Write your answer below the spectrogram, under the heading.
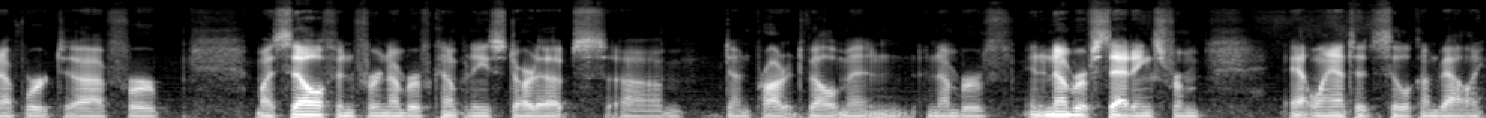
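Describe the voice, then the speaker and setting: A man with a Southern US accent speaks at a very deep, low pitch and a fairly quick pace, in a bright, sharp tone. His intonation is monotone and flat, and the recording is very clean with a silent background. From South Carolina (Upstate, rural Donalds). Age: 30s. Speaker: state legislator. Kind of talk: interview. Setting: studio.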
